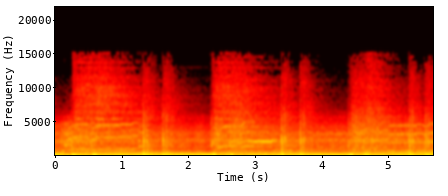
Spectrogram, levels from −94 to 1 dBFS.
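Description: No technical faults can be heard anywhere in this audio. There are no dropouts, gaps, glitches or other breaks in the sound at any point.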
